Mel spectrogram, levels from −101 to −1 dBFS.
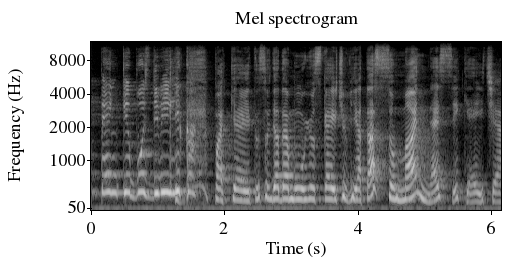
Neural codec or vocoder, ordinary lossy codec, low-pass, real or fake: none; Opus, 64 kbps; 10.8 kHz; real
